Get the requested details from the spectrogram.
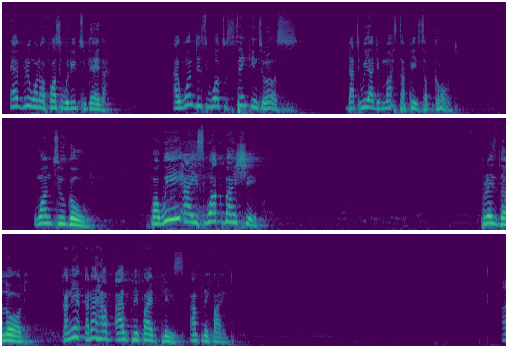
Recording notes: This Sunday Service message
